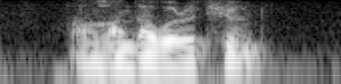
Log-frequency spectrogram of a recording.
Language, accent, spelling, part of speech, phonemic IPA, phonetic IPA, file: Armenian, Eastern Armenian, աղանդավորություն, noun, /ɑʁɑndɑvoɾuˈtʰjun/, [ɑʁɑndɑvoɾut͡sʰjún], Hy-աղանդավորություն.ogg
- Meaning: sectarianism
